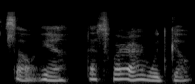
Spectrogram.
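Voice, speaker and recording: Woman, slow, low and gravelly, hesitant. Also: darkish tone, dry recording, studio quality. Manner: hesitant, measured.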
